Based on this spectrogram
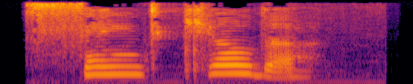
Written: saintkilda

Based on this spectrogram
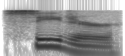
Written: seeder

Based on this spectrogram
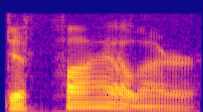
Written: defiler

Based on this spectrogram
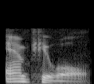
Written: ampule

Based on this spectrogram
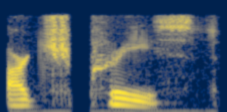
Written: archpriest

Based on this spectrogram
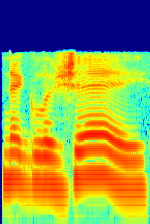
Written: negligee

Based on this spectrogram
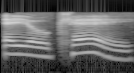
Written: A-OK

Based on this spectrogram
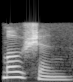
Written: motion

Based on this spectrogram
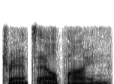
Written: transalpine

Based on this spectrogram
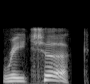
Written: retook

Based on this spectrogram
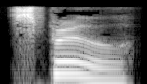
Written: sprue

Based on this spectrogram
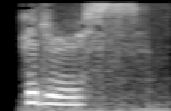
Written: idris

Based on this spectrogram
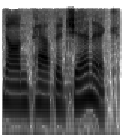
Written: nonpathogenic

